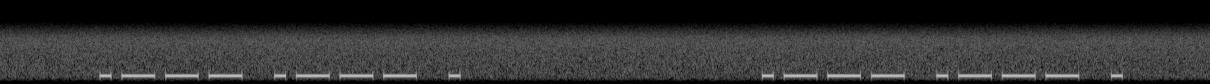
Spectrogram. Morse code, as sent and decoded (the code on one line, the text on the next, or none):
.--- .--- . / .--- .--- .
JJE JJE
